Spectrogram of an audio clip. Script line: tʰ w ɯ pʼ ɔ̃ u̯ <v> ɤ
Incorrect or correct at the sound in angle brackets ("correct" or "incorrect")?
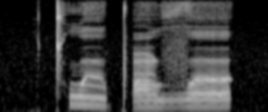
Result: correct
